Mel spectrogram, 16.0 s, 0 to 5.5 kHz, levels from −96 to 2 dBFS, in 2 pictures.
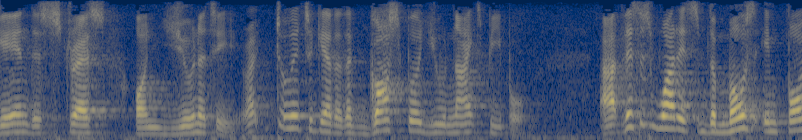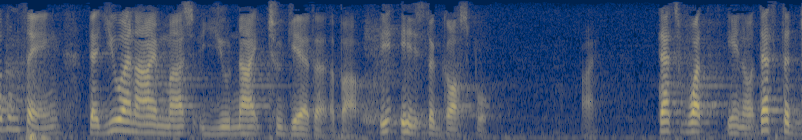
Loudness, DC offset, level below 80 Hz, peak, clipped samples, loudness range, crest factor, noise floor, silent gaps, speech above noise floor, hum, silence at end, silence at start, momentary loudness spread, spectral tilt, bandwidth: -33 LUFS; under 0.1%; -56 dBFS; -12 dBFS; under 0.1%; 6 LU; 22 dB; -64 dBFS; none; 31 dB; none; 0 s; 0 s; 14 LU; -6.5 dB/octave; 5.4 kHz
